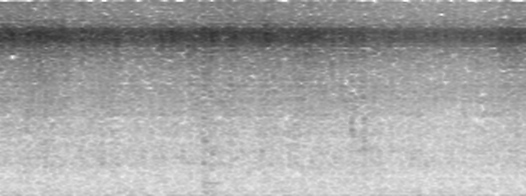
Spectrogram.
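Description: Onion and spice paste frying in oil in a steel kadai: a steady sizzling hiss as a metal spatula stirs it.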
